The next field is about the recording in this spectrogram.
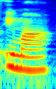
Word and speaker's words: Iman: Am I saying his name right, y'all? – It's Iman. – Iman Shumpert, right? – Iman.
